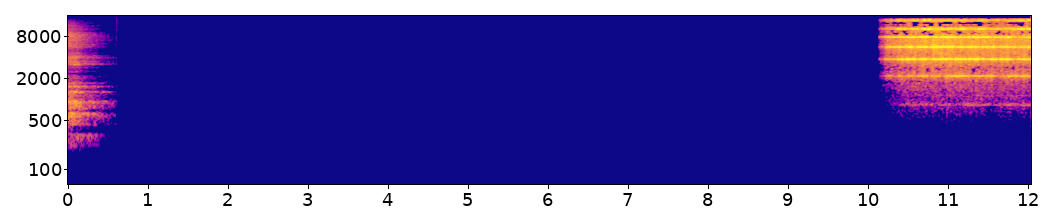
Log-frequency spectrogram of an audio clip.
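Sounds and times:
high-pitched timer alarm ringing: 0:10.2 - 0:12.0.

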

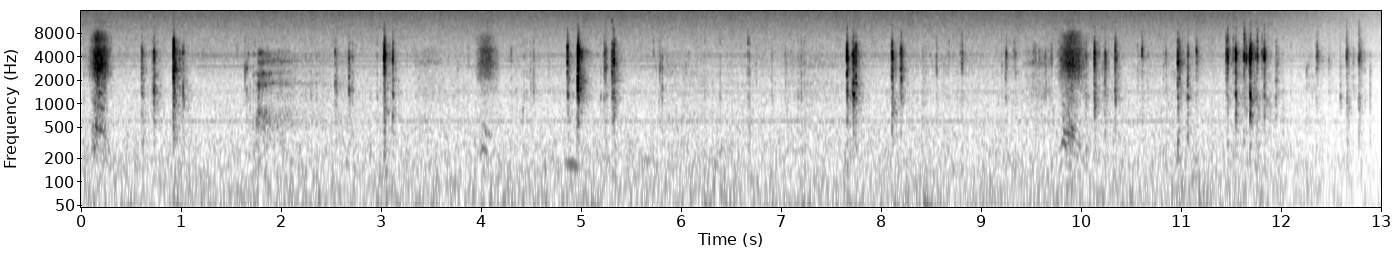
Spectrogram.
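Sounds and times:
typing on computer keyboard: 0:00.6 - 0:01.1, 0:02.5 - 0:03.2, 0:04.4 - 0:05.4, 0:07.1 - 0:13.0.

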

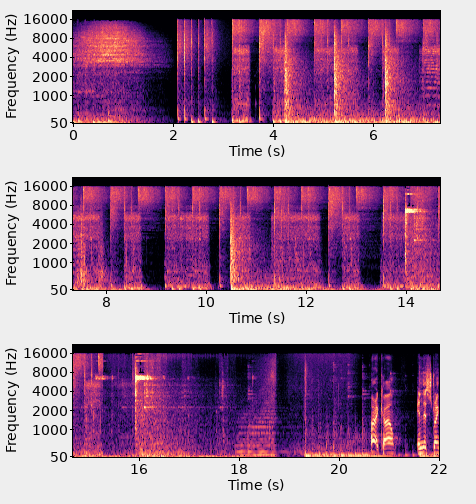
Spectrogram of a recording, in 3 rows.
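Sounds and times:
hard-driving rock music: 0:02.2 - 0:17.0
metal weapon piercing sheet metal: 0:04.2 - 0:08.4, 0:13.8 - 0:17.2
metal striking heavy chain: 0:04.2 - 0:08.6, 0:13.6 - 0:17.6.

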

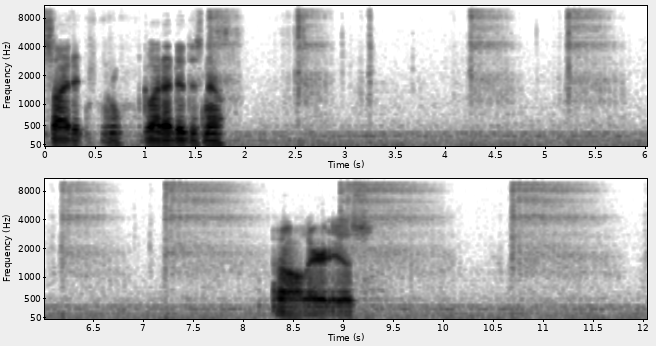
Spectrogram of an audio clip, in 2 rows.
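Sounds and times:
ball bearing whirring: 0:01.3 - 0:12.0.

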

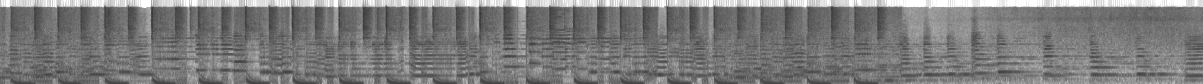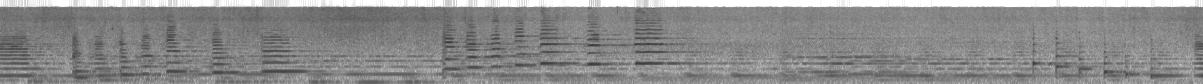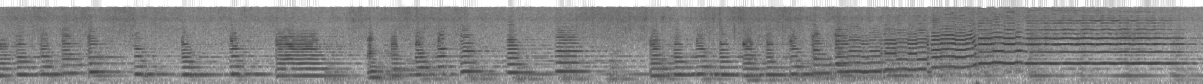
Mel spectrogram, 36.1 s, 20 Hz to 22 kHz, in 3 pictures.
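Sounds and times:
karaoke backing track: 0:00.0 - 0:10.0
solo violin melody: 0:00.0 - 0:36.0.

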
